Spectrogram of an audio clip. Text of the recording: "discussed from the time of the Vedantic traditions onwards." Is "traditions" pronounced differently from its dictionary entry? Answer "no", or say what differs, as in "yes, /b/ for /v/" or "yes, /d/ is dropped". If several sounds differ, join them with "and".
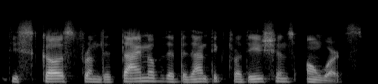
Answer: yes, /s/ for /z/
